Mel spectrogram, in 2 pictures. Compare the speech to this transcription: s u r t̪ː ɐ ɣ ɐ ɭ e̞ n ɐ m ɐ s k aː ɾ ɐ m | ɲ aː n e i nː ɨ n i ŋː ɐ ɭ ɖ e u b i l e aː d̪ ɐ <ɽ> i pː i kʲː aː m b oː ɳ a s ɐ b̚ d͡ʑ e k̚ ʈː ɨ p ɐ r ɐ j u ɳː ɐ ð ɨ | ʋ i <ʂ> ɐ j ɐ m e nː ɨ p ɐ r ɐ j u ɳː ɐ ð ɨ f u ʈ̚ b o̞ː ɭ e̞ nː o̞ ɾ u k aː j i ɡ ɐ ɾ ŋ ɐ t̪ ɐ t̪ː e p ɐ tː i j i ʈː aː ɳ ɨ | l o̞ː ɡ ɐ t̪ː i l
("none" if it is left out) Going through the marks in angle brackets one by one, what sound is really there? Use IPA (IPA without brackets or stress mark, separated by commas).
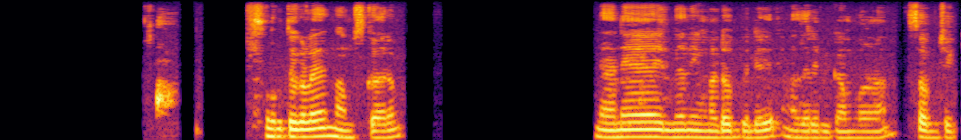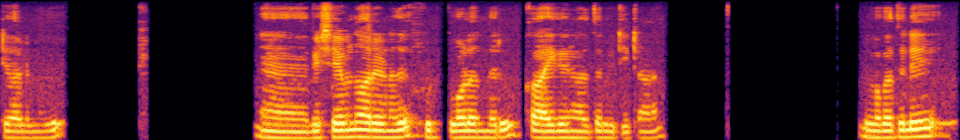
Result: ɾ, ʂ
